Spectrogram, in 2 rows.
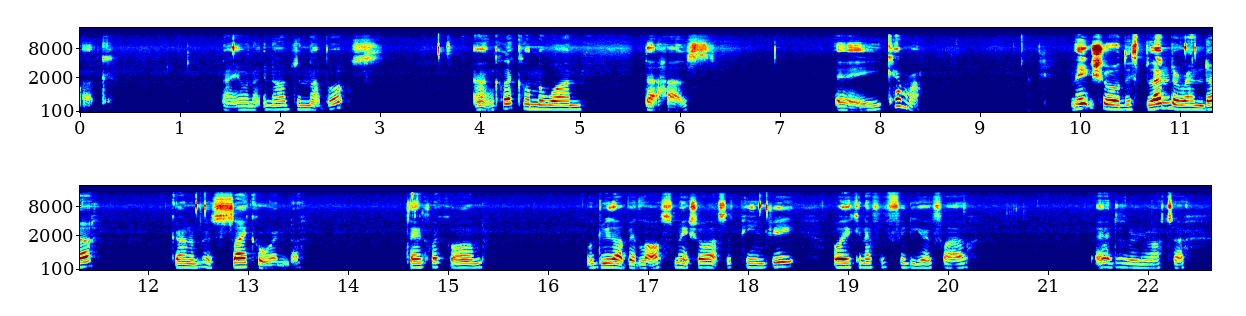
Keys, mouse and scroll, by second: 1.8 click, 8.7 scroll down 2, 11.2 click, 13.6 scroll down 1, 18.2 click, 20.8 scroll down 1.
